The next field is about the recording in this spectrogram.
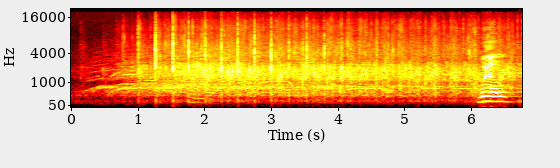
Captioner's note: applause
